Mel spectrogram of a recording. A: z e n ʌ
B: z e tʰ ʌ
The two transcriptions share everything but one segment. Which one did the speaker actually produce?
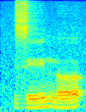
A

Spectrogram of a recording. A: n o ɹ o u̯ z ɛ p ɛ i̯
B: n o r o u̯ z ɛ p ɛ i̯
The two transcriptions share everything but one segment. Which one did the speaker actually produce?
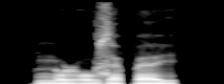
A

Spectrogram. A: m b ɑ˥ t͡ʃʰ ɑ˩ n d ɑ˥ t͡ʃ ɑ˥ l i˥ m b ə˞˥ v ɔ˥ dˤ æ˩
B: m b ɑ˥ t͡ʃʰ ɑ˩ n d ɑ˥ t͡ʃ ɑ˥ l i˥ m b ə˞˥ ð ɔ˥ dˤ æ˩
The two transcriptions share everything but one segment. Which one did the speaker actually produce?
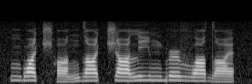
A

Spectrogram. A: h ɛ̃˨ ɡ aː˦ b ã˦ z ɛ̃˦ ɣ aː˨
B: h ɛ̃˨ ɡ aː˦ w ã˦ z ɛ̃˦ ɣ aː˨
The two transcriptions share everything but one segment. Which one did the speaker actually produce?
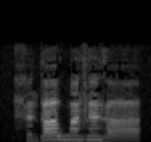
B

